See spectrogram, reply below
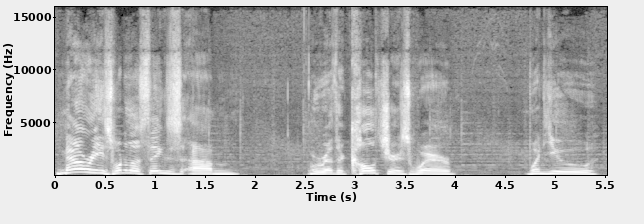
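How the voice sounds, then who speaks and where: High, lively man hosting a joke game show. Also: slow pace, soft background music. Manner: rambling, profane, sarcastic asides. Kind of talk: casual comedic game show chat.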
